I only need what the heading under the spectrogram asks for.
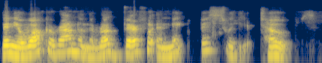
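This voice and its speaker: A woman's voice: mid-range voice, moderate pace, breathy edge, close to an everyday voice, rough recording. A woman reading the part of a chatty male businessman on a plane, in a friendly, confiding advice-giving tone. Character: chatty male businessman passenger, a know-it-all. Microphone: video call.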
